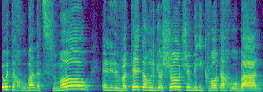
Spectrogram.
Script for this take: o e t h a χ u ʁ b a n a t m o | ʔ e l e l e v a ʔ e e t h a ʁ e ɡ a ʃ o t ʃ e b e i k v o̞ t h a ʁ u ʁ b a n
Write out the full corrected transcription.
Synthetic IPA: o e t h a χ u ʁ b a n a t͡s m o | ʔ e l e l e v a t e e t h a ʁ e ɡ a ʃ o t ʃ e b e i k v o̞ t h a χ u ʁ b a n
